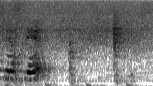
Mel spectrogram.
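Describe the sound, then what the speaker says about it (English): Beef stroganoff frying in a pan, stirred with a spoon: a low sizzle under a few distinct scraping strokes and clanks, fairly close and moderately loud, with no voices. "Give it a stir."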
